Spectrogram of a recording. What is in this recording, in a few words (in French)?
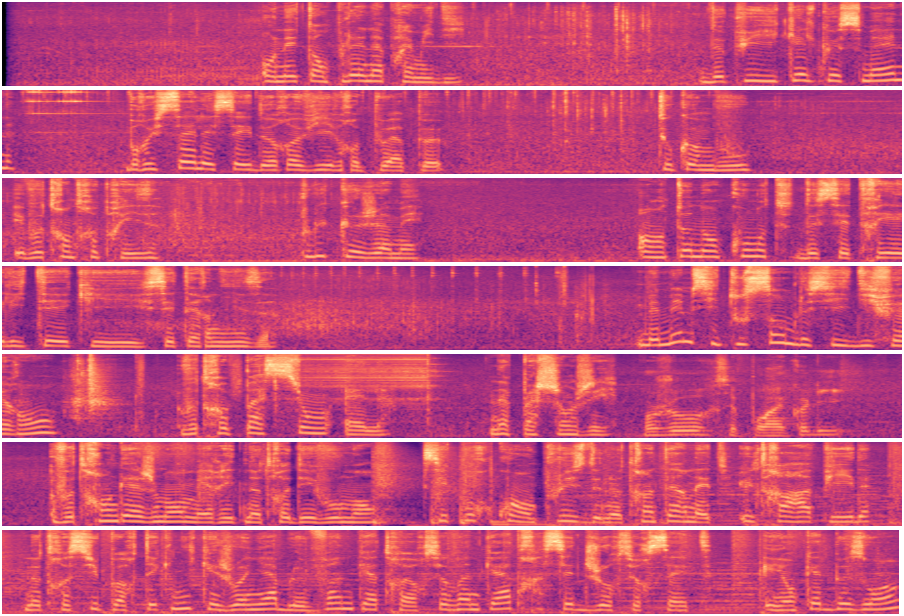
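radio, French; telenet business bxl fr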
